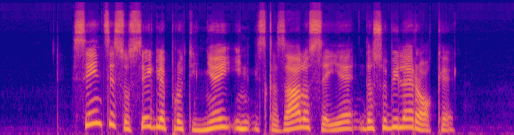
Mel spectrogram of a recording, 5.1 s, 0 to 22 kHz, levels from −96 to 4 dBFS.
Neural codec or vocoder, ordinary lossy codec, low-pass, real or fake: none; Opus, 32 kbps; 19.8 kHz; real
